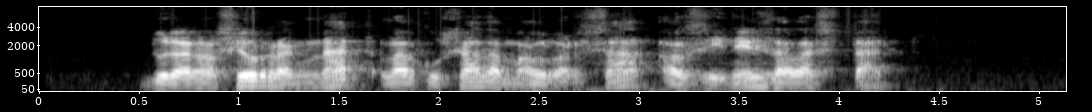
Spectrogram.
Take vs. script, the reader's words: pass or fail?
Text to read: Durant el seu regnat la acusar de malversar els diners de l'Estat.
pass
